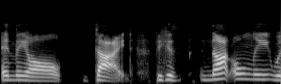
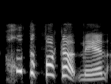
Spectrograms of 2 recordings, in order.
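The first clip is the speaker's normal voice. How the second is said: indignant outburst; 7 semitones higher, 7 dB louder than usual. Retold or imitated. Leia snaps back at senator.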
